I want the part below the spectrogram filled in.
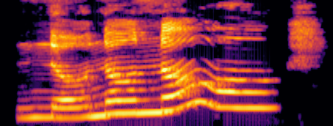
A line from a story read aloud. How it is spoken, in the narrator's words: in a mocking voice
